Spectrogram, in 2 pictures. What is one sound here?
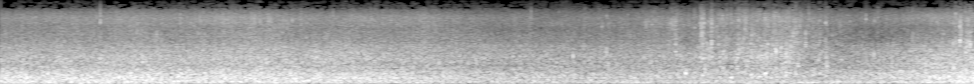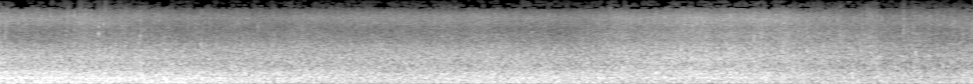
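Water from an aquarium pump bubbles and gurgles steadily.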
